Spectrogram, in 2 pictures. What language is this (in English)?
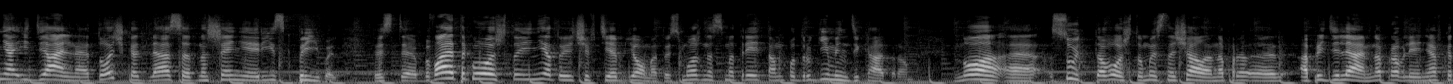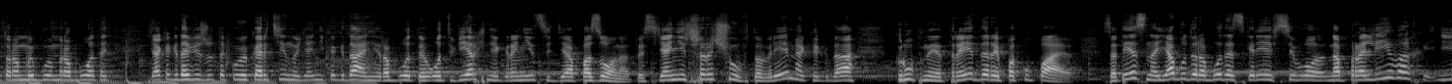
Russian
